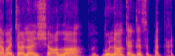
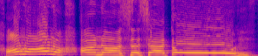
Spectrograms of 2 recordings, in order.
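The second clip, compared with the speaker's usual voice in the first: desperate fake Arabic; 6 semitones higher, slower than usual. Lost uncle pleading in fake Arabic.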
